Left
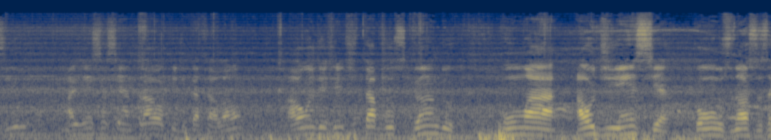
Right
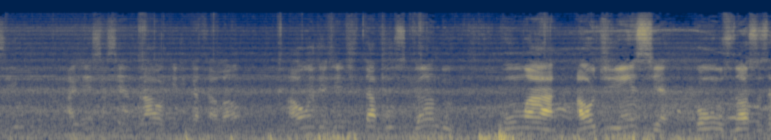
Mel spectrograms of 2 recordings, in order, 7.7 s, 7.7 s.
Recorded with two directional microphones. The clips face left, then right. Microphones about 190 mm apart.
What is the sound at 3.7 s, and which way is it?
Speech, 50° left (ahead or behind).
